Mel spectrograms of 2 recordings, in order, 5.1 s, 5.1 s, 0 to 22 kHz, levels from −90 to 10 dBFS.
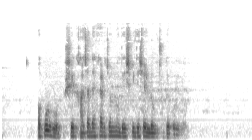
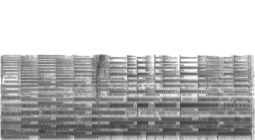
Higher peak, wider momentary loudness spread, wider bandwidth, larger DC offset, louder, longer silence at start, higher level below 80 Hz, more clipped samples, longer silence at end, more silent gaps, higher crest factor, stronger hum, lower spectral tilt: second, -8 dBFS vs -2 dBFS; first, 9 LU vs 5 LU; first, 11 kHz vs 4.6 kHz; neither; second, -25 LUFS vs -17 LUFS; first, 0.75 s vs 0 s; about the same, -58 dBFS vs -58 dBFS; neither; first, 1.35 s vs 0.05 s; neither; about the same, 18 dB vs 14 dB; neither; second, -6.5 dB/octave vs -8.5 dB/octave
